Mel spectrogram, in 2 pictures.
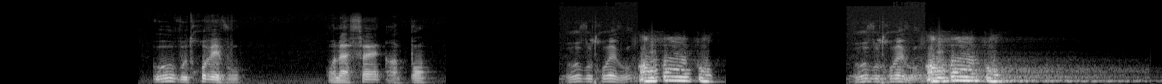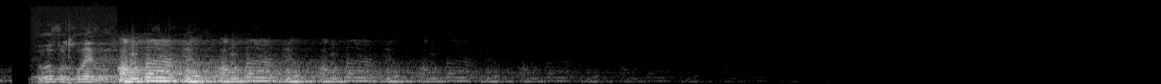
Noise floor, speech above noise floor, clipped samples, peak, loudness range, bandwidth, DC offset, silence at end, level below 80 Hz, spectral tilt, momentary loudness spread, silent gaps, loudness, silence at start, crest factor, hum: -82 dBFS; 66 dB; under 0.1%; 0 dBFS; 9 LU; 15.5 kHz; under 0.1%; 6.65 s; -52 dBFS; -8 dB/octave; 22 LU; 4.52-5.02 s, 7.63-8.01 s; -17 LUFS; 1.55 s; 20 dB; none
